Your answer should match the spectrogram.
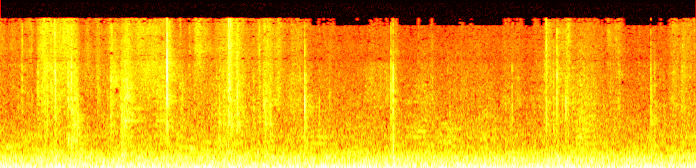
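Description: Rustling and shuffling of papers, with scattered crisp crinkles and soft flicks over a steady low background rumble, as someone leafs through sheets to find a crib sheet used for filling in a ketubah.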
